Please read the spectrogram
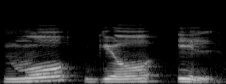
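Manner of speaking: मो ग्यो इल slowly, syllable by syllable; linked reading. Shown as a demonstration. Teacher models the transferred consonant, slow linked मो ग्यो इल. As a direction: open मो, drawn-out ग्यो with g, then इल. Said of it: "इसको पढ़ेंगे".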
